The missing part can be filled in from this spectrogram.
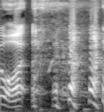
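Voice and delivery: put-on cyborg voice, London accent. Recalling a line from an audio drama: London Cyberman voice. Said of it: "one of the Cybermen went".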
